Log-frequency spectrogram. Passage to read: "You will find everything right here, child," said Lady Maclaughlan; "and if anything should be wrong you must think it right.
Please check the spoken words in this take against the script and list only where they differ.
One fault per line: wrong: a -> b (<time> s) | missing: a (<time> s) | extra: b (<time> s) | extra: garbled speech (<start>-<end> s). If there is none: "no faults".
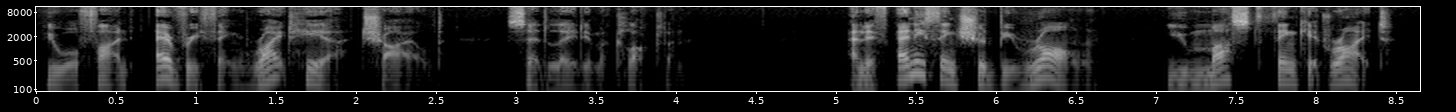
no faults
